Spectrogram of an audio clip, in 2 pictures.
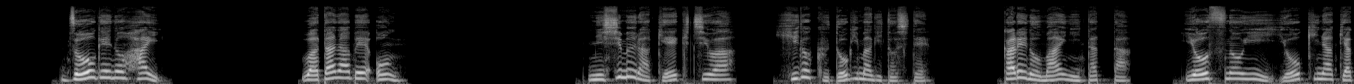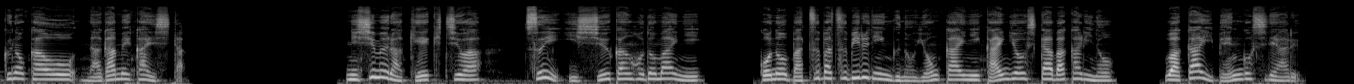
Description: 朗読ＣＤ　朗読街道129「象牙の牌」渡辺温
朗読街道は作品の価値を損なうことなくノーカットで朗読しています。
